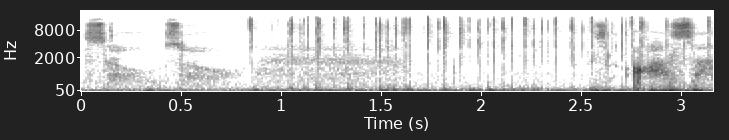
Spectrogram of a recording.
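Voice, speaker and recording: A woman is whispering. Her pace is fairly slow. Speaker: video creator. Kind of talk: casual vlog chat, soft ASMR-style talk. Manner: soft close-mic ASMR talking. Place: home room. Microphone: studio mic.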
